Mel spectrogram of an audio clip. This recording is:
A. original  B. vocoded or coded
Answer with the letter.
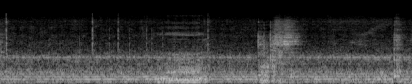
B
